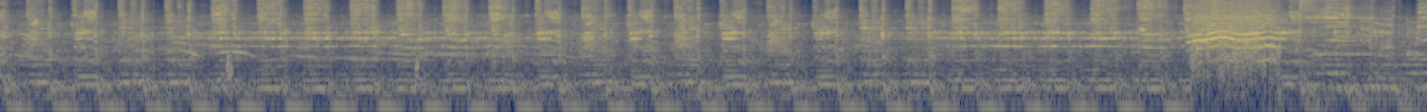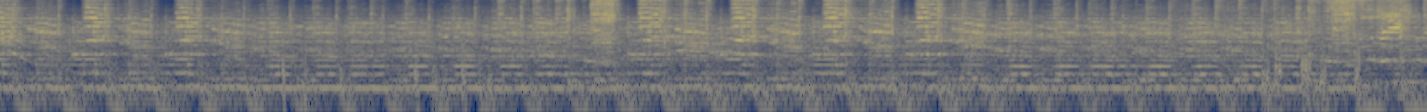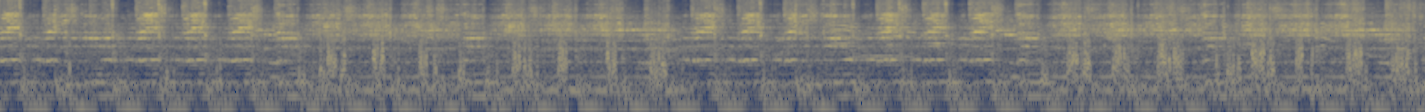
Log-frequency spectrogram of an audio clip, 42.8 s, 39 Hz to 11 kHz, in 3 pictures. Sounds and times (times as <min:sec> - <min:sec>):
Exciting music: 0:00.0 - 0:42.7.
